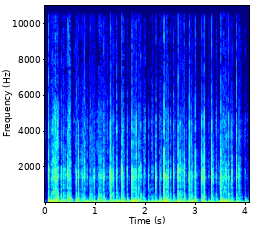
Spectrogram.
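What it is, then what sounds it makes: Corrugated cardboard sheet. A handheld sheet of thin, light, ribbed corrugated cardboard is tapped and scratched along its ribs with AA batteries worn as long nails. Rapid, dense taps and scratchy scrapes run steadily throughout, with a low, hollow thud and short, dry clicks that stop almost at once.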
